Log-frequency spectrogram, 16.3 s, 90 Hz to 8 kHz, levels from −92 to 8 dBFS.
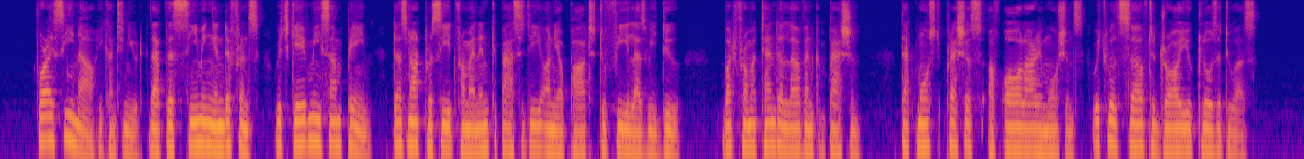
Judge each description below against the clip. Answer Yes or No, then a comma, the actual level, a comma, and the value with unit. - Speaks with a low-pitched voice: Yes, low, 110 Hz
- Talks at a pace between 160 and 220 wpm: Yes, average, 190 wpm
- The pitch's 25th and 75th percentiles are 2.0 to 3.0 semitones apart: No, average, 3.4 semitones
